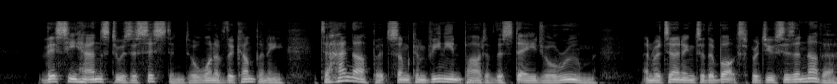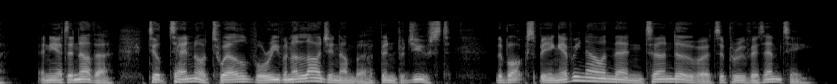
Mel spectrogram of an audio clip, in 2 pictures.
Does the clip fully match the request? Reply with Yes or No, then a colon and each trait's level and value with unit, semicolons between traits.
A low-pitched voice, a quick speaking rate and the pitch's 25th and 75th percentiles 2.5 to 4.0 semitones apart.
No: low, 105 Hz; fast, 210 wpm; average, 4.8 semitones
